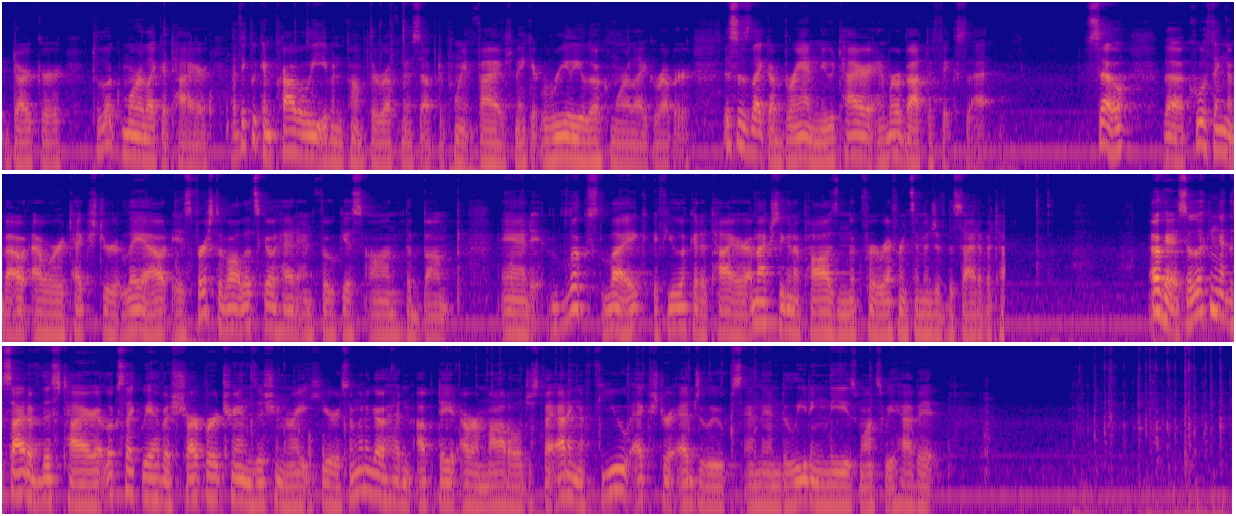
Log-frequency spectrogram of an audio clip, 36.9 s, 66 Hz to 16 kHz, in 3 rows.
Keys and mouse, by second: 27.4 Tab, 28.5 a, 29.0 ctrl+r, 29.8 ctrl+r, 30.5 ctrl+r, 31.4 a, 32.1 space.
